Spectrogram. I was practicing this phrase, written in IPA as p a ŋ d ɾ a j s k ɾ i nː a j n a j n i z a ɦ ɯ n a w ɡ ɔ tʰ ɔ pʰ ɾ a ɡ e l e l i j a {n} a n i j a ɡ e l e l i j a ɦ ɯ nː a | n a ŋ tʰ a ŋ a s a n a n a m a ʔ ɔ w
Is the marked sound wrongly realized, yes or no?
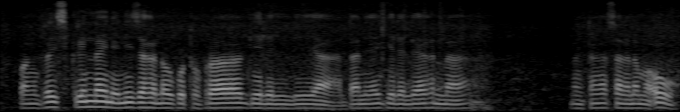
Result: yes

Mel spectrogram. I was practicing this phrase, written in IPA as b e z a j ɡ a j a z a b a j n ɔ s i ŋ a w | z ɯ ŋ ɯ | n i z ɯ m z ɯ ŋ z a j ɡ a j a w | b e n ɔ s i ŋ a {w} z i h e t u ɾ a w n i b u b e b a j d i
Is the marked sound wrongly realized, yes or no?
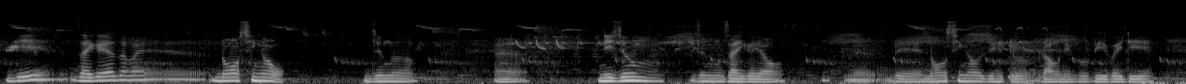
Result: no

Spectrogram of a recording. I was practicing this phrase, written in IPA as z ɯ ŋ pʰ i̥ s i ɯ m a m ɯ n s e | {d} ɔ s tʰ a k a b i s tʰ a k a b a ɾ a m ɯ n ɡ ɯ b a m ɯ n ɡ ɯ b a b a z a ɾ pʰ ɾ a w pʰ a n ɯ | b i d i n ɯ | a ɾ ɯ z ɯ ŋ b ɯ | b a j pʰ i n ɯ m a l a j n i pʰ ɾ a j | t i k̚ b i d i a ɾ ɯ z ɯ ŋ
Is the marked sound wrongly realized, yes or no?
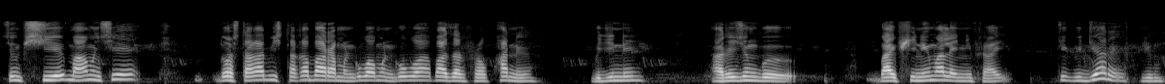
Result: no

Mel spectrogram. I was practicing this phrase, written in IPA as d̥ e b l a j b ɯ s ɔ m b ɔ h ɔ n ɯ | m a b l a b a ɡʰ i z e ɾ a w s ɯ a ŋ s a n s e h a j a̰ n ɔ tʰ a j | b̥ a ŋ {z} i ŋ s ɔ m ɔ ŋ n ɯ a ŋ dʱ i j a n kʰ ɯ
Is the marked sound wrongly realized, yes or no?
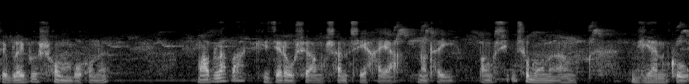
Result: yes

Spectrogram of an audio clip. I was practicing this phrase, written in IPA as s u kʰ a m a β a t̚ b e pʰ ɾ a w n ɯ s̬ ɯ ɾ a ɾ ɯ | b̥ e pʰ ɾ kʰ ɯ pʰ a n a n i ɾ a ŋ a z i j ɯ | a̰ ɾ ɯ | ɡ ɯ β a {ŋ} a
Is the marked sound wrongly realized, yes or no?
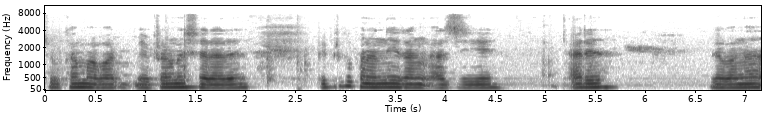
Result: no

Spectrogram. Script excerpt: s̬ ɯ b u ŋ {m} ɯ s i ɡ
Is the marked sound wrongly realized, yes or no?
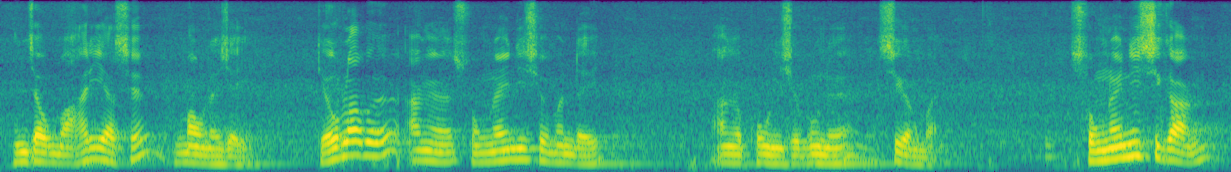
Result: yes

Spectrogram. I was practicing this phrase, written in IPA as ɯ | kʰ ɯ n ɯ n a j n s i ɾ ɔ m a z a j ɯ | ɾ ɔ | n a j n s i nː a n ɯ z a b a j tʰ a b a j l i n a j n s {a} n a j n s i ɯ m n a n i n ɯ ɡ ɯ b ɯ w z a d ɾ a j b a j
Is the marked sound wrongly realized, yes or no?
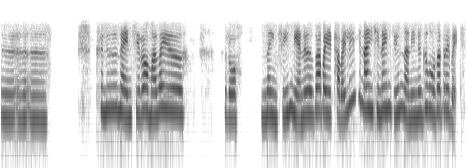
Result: yes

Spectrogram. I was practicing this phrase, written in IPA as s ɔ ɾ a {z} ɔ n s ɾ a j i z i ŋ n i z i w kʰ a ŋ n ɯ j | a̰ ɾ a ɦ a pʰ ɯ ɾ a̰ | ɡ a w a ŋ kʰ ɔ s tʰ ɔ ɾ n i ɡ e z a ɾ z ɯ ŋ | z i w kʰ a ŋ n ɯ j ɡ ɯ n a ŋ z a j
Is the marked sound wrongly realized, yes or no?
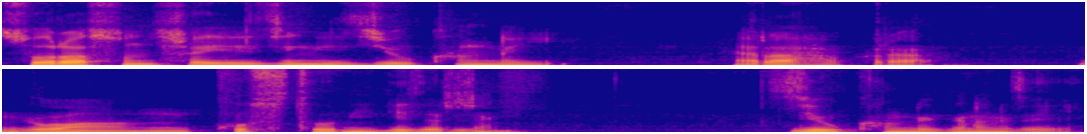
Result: yes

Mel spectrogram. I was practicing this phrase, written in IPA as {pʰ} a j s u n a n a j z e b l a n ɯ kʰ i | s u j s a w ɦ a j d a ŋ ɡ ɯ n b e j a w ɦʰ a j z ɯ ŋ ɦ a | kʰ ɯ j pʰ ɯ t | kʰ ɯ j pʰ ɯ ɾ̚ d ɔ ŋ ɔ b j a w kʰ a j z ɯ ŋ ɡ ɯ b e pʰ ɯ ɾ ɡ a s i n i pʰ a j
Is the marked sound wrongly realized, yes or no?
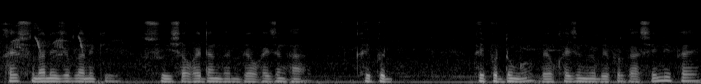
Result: yes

